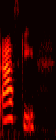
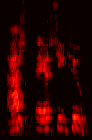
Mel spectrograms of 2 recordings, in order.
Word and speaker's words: ASCII: to dress nicely Joseph you don't know how to pronounce ASCII asg2 well no it's an ASCII file right Chad says I'm right I'll be right that's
